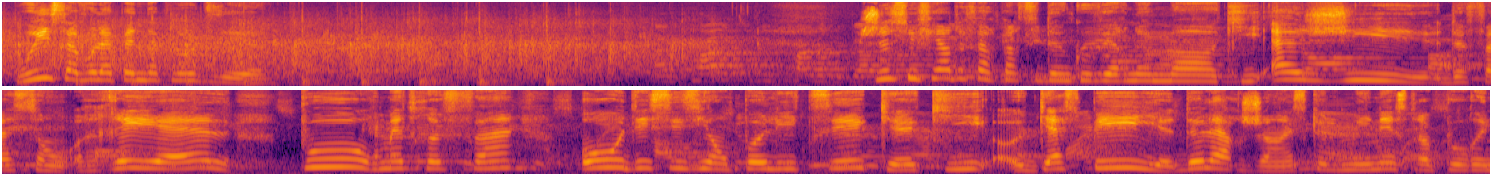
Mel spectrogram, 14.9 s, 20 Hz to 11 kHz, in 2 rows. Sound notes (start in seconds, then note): 3.4 applause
